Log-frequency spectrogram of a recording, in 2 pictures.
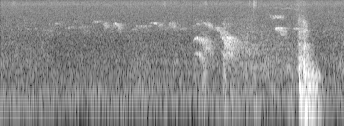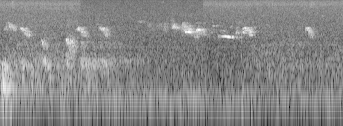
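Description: Faint bird chirps, a series of short, quick falling calls, with one dull thump about four seconds in.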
